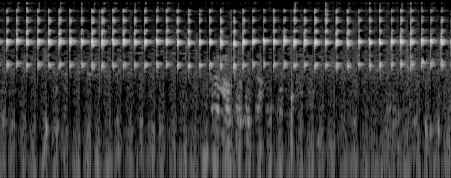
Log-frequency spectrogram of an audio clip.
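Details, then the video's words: Lovebird chattering in a long, clear ngekek to rouse fighting spirit in other birds: shrill, evenly spaced rasping notes about three per second, with faint rustling and a soft voice briefly in the background. "Masteran love Bird mancing emosi love Bird kalain auto emosi bikin figter naik"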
